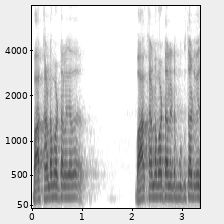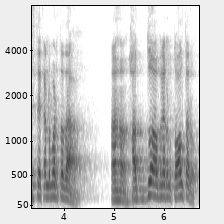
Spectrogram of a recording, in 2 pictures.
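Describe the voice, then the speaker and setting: A man pastor giving a Bible study sermon, reading scripture verses slowly and formally, then explaining them with rhetorical questions and repeated lists. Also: on the high side, fairly even intonation. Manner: preaching with rhetorical questions and repetition; reads scripture verses in a slow formal cadence.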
